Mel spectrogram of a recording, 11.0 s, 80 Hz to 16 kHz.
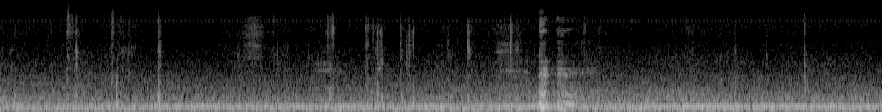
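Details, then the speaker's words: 1968 Detroit (GM) 3-53T turbo diesel, first cold start after total overhaul, engine 4.5°C/40°F, outside -3°C; quiet steady low hum with light clicks, no misses or knocks, stone cold, good oil pressure; normal cold idle. "she runs pretty good guys no leaks and uh pretty well that's all i'm gonna run it it it's still stone cold but uh got really good oil pressure"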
